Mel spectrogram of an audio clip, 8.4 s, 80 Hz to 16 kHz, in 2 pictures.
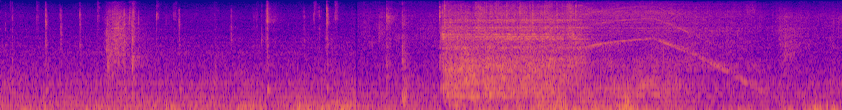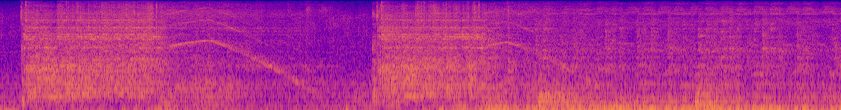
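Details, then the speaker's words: Yamaha F60 outboard brought in for diagnosis of an engine knock. Revved three times, a sharp metallic knock rises with each rev and is heard at the crankshaft near cylinders 3–4. Piston knock from a tight wrist pin. "Всем привет приехала на диагностику Yamaha f60 со стуком в двигателе"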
